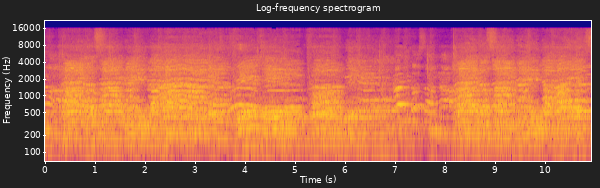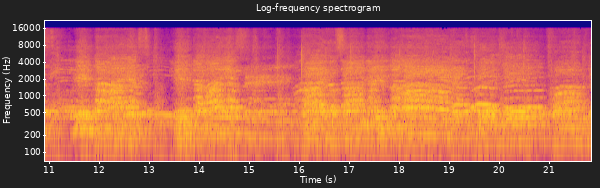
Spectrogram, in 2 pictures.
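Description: Church choir of men's and women's voices singing a processional march hymn together, without a break.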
